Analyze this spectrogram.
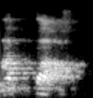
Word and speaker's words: আত্মা: কিন্তু বাংলায় যখন পড়বো তখন এটার উচ্চারণ হচ্ছে আ ত নিচে হরস চিহ্ন আরেকটা ত আকা আর চন্দ্রবিন্দু। আত্মা।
